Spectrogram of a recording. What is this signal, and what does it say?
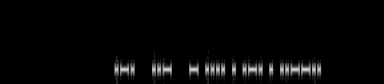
Morse code, heard as a keyed tone, about 45 wpm, 700 Hz. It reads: R U THERE?
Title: Sentences from Top 100 Words and Abbreviations 45wpm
